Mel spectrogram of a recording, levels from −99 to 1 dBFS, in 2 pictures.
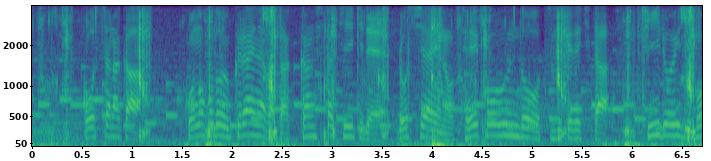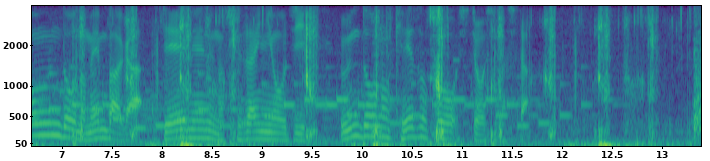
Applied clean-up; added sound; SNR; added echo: none; Chewing, mastication; 0 dB; none.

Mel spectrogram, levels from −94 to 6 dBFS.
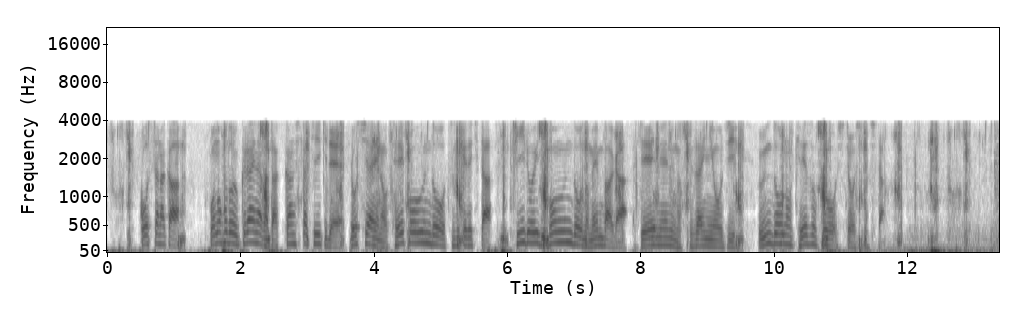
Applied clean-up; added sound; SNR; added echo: neural mask model Resemble Enhance denoiser.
